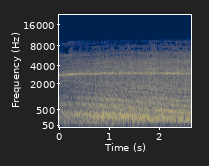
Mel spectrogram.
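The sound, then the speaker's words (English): A loud, steady engine roar from an airplane delivering sacks of food in South Sudan fills the whole stretch. A broad rumbling drone with a faint high whine on top stays continuous as the aircraft passes over. “For now, they just hope to see another plane.”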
